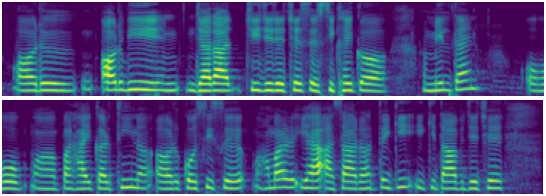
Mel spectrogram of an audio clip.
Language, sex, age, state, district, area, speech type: Maithili, female, 18-30, Bihar, Darbhanga, rural, spontaneous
